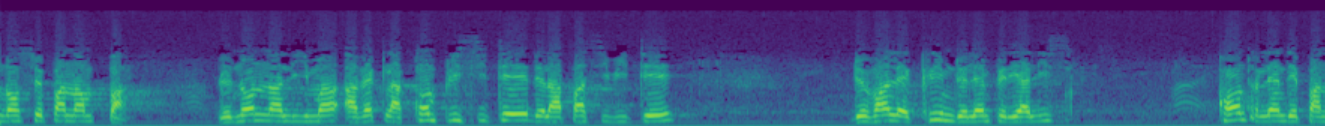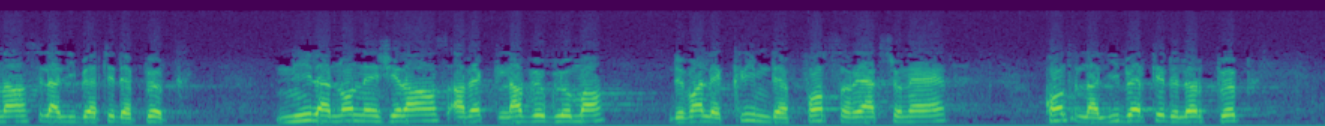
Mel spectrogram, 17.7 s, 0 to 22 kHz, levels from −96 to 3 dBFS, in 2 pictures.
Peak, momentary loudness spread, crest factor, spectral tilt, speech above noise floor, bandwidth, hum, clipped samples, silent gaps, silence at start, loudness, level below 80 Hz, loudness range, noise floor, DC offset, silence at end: -8 dBFS; 6 LU; 14 dB; -7.5 dB/octave; 34 dB; 9 kHz; none; under 0.1%; none; 0 s; -21 LUFS; -66 dBFS; 2 LU; -54 dBFS; 0.3%; 0.45 s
